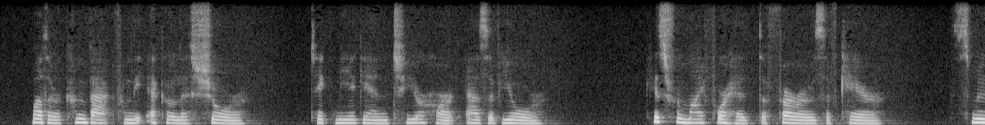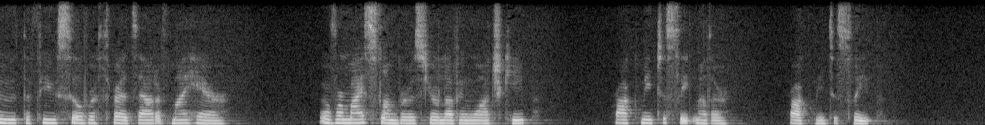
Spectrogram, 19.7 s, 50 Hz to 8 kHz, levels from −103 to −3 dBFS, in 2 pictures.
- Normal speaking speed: No, slow, 130 wpm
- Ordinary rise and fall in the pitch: No, narrow, 2.3 semitones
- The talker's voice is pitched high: Yes, high, 195 Hz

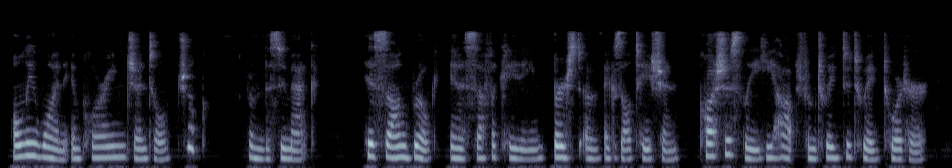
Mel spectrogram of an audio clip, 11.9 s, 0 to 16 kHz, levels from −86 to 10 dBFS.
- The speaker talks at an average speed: No, slow, 130 wpm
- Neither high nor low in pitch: No, high, 225 Hz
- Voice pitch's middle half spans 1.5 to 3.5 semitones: Yes, average, 2.9 semitones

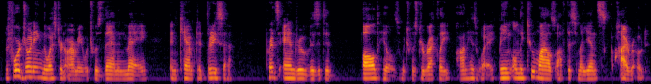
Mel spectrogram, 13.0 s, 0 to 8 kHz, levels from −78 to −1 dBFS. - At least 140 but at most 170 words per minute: Yes, average, 145 wpm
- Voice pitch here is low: Yes, low, 125 Hz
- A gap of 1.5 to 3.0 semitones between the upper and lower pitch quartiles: Yes, narrow, 2.4 semitones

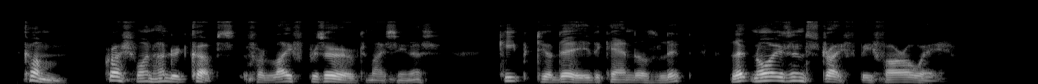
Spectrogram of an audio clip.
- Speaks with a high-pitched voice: No, low, 115 Hz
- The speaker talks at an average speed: No, slow, 125 wpm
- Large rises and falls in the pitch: Yes, wide, 5.9 semitones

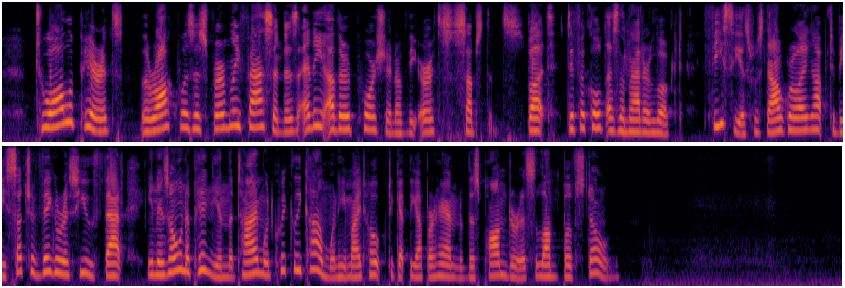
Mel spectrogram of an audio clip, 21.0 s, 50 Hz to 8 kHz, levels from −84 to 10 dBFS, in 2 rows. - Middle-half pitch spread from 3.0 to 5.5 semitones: Yes, average, 4.9 semitones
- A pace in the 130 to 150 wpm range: No, average, 170 wpm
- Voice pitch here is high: Yes, high, 225 Hz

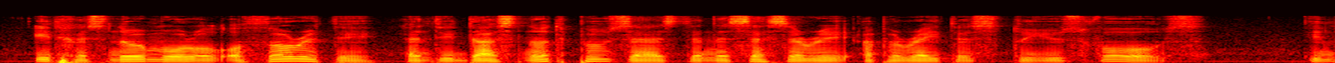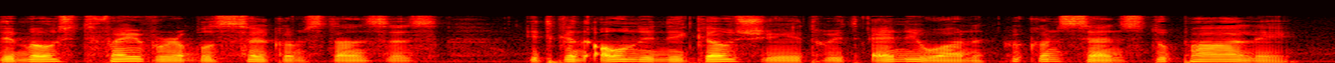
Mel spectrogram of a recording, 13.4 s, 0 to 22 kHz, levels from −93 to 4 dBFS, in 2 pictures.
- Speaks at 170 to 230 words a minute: No, average, 145 wpm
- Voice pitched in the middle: No, low, 100 Hz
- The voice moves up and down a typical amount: Yes, average, 4.4 semitones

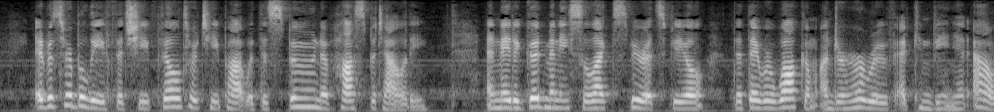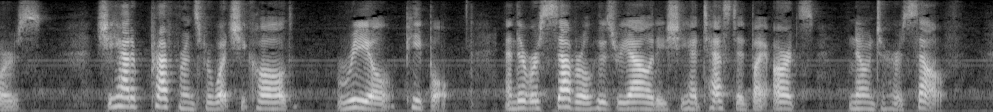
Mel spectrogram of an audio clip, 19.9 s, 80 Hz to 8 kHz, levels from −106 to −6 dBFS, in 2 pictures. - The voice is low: No, medium, 185 Hz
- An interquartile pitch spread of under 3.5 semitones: No, average, 3.8 semitones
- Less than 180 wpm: Yes, average, 170 wpm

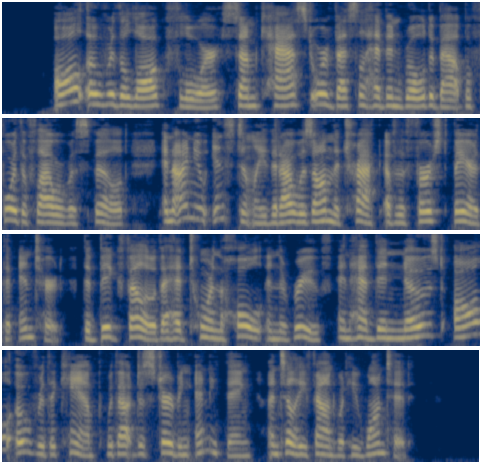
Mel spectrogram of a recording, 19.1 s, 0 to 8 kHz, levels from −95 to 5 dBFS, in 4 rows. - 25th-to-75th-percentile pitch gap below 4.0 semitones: Yes, average, 3.6 semitones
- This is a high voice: Yes, high, 230 Hz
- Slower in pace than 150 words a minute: No, average, 195 wpm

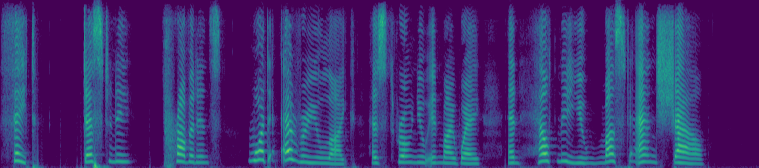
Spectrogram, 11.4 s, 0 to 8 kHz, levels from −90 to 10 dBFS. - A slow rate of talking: Yes, slow, 100 wpm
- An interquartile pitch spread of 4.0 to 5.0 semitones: Yes, average, 4.3 semitones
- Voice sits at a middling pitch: No, very high, 285 Hz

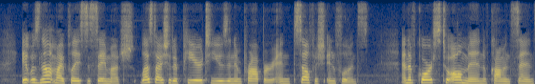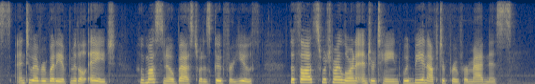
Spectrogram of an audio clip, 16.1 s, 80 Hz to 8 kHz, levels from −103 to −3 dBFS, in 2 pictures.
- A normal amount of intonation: Yes, average, 4.7 semitones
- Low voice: No, high, 215 Hz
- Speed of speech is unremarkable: No, fast, 210 wpm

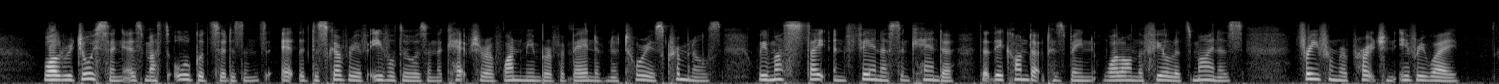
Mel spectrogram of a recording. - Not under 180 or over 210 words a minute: Yes, average, 195 wpm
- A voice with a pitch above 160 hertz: Yes, high, 190 Hz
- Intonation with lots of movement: No, average, 3.2 semitones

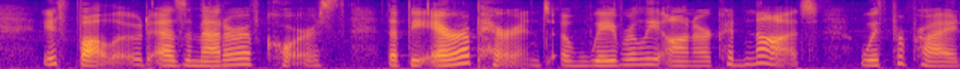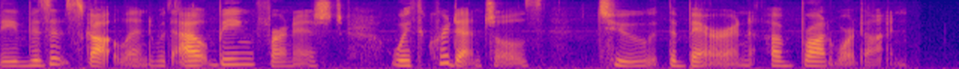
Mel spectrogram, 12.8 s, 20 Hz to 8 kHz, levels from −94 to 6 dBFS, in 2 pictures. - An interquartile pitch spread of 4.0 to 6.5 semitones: No, average, 3.5 semitones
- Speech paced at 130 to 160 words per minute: Yes, average, 140 wpm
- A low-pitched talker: No, high, 205 Hz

